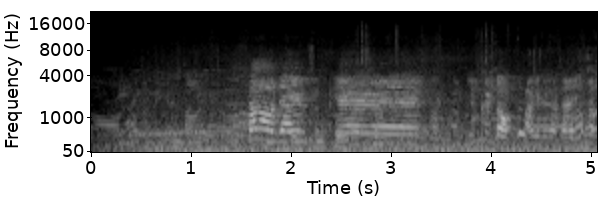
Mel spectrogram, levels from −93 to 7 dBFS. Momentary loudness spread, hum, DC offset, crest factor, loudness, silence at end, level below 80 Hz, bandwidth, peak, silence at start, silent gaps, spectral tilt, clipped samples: 17 LU; none; under 0.1%; 20 dB; -34 LUFS; 0 s; -50 dBFS; 16 kHz; -16 dBFS; 0.05 s; none; -5.5 dB/octave; under 0.1%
